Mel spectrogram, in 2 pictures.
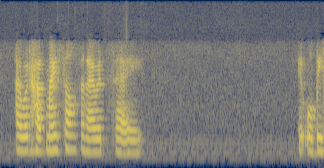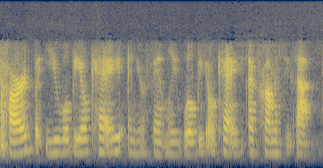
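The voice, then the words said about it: Emotional, breaking voice. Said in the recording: “my voice is breaking a little bit. I get a little bit emotional”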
